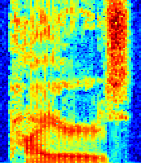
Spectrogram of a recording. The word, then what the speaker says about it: Pires: Yeah, nobody can pronounce my last name. It's Pires. Yes, like pliers without the L.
